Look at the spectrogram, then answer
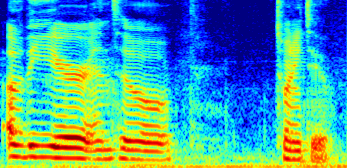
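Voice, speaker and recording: A woman's voice: on the low side, fairly even intonation, a little slow, warm tone. Laid-back young woman podcast co-host. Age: 20s. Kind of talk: casual chat.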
